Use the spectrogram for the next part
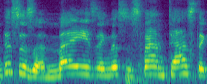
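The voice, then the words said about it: Put-on American Southern accent. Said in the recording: “with this American, like, Southern accent”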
